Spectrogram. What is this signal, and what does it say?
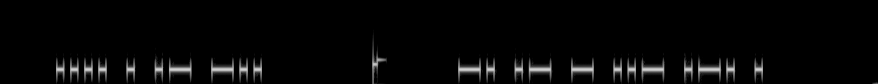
Morse code, heard as a keyed tone, about 17 wpm, 700 Hz. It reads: HEAD NATURE
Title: Sets of 3 Words - New Word Drill - 17wpm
